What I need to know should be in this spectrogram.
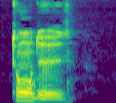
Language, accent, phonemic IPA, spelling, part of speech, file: French, France, /tɔ̃.døz/, tondeuse, noun, LL-Q150 (fra)-tondeuse.wav
- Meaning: 1. lawnmower 2. hair clipper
